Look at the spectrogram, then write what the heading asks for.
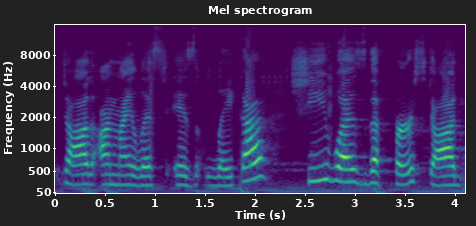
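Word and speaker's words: Laika: on my list is Leica she was the first dog in space and I hope I'm pronouncing her name right it's l a i Ka a I believe it's Lea uh she was sent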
